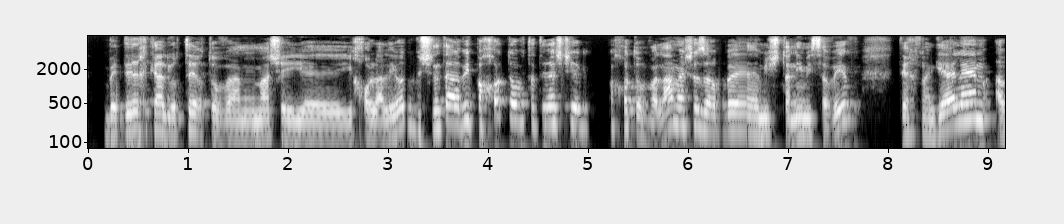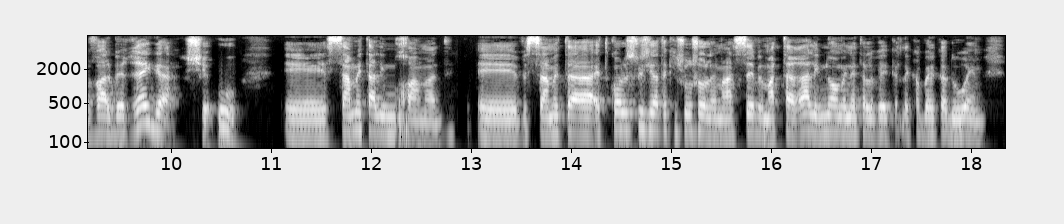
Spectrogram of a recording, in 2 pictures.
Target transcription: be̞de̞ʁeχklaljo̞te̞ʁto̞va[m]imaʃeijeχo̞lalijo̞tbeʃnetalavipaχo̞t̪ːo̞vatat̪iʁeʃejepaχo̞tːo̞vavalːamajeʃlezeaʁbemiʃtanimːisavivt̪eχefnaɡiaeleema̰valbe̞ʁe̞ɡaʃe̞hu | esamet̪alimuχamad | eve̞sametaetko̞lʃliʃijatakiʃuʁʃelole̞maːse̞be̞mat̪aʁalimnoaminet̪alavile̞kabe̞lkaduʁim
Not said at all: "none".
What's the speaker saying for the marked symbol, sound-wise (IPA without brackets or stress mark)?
m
